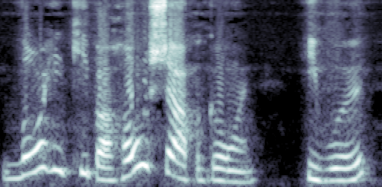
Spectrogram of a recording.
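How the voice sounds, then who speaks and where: A woman's voice: fairly high pitch, sing-song, moderate pace, mellow, slight background noise. A woman voicing a boisterous, teasing grown man with a drawling, mocking manner in a novel read aloud. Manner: mocking, drawling, broad dialect.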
